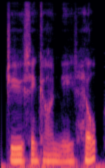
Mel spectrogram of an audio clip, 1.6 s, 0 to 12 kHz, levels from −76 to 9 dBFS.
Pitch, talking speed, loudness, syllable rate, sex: 95 Hz, 225 wpm, -17 LUFS, 4.4 syllables/s, male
